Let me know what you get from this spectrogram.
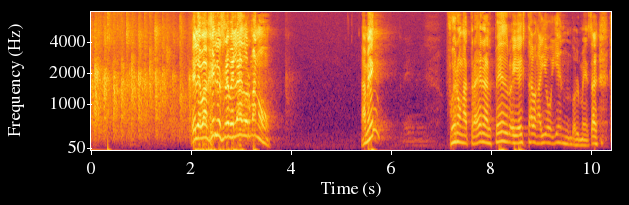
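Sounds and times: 
crowd clapping rhythmically: 0.0 - 3.2, 3.8 - 4.1
speech: 2.0 - 3.6, 5.4 - 5.8, 7.1 - 10.4.

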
